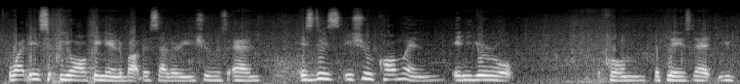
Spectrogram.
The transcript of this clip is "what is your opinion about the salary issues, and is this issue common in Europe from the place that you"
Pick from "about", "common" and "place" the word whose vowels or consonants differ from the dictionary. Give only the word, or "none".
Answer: none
